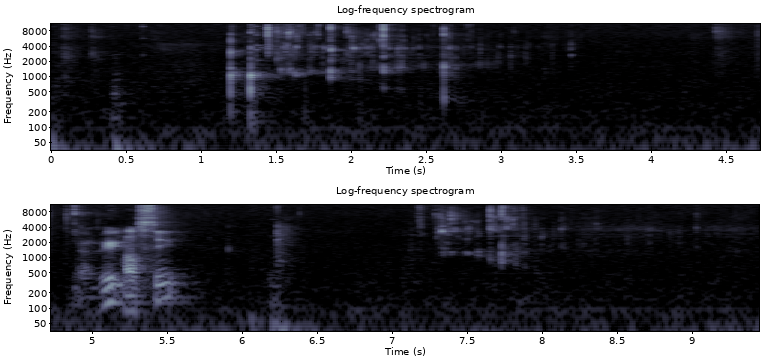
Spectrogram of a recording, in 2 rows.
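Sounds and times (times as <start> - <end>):
rum barrel aged beer poured into a glass: 1.2 - 3.5, 7.1 - 9.4
speech: 5.0 - 5.7.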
